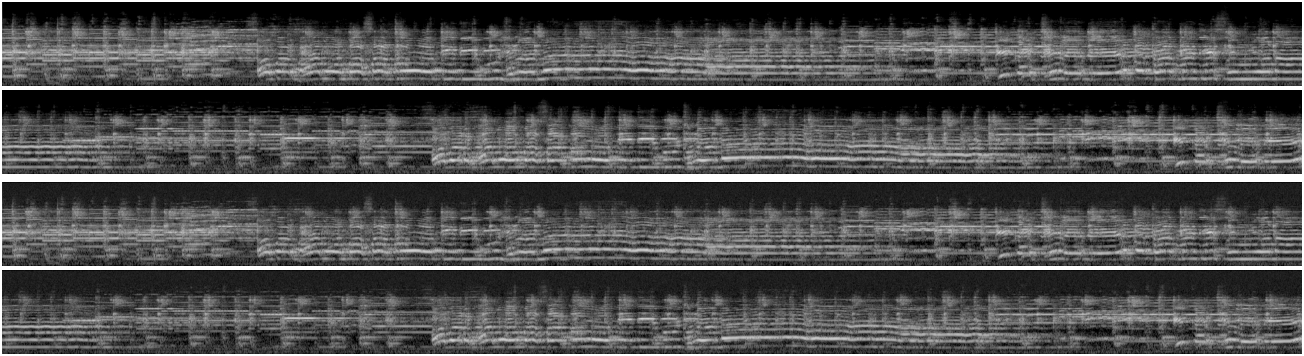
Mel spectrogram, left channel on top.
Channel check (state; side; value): noise; right; hiss, 25 dB below the sound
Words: সবার ভালোবাসা তো দিদি বুঝলো না, বেকার ছেলেদের কথা দিদি শুনলো না। সবার ভালোবাসা তো দিদি বুঝলো না, বেকার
